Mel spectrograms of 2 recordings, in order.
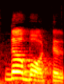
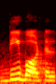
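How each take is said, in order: First: The word 'the' has a short 'uh' vowel. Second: The word 'the' has a long 'ee' vowel. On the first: The speaker calls it right. "ദ ബോട്ടിൽ എന്നാണ് പറയുന്നത്" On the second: The speaker calls it wrong. "ദി ബോട്ടിൽ എന്ന് പറയില്ല"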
